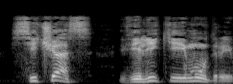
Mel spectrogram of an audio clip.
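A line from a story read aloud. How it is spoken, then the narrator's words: Forced cheerful exclamation. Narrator (Russian): воскликнул Берия, стараясь улыбнуться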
